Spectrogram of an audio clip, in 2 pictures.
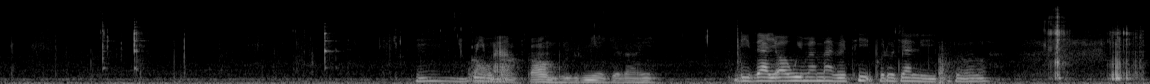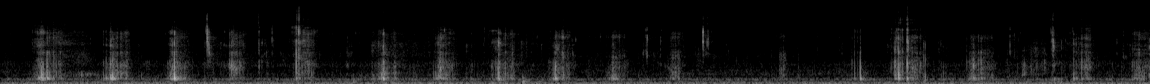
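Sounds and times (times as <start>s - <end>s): crunchy chewing of cucumber: 10.4s - 23.0s.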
